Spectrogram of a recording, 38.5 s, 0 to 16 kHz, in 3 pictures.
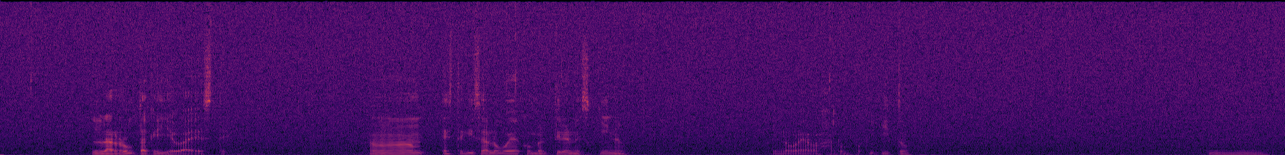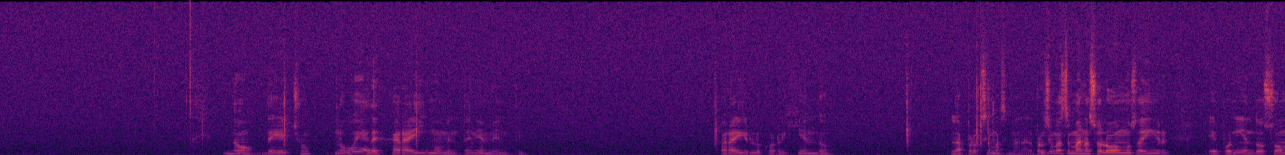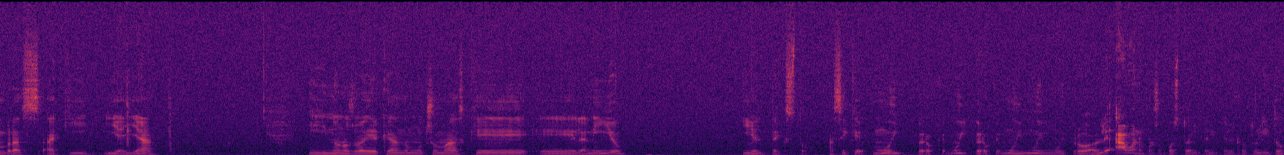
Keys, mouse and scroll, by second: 5.0 click, 6.4-8.8 drag, 10.7-14.8 drag, 15.8-16.4 ctrl+scroll down 2, 16.4 ctrl+click, 17.2-17.7 ctrl+scroll down 2, 17.7 ctrl+click, 20.1-20.7 ctrl+scroll up 2, 21.3 ctrl+scroll down 3, 22.0 ctrl+scroll down 2, 22.8 ctrl+alt+Tab, 27.6-28.8 ctrl+scroll down 6, 30.5-31.0 scroll up 1, 31.5 click, 33.1-33.8 scroll down 3.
